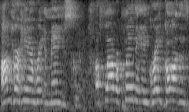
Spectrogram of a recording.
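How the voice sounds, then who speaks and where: An energetic woman at a fairly quick pace with ordinary pitch variation, amid noticeable background noise and audible room echo. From US South (north Florida). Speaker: spoken word poet. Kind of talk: stage banter; poetry performance. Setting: stage with audience.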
